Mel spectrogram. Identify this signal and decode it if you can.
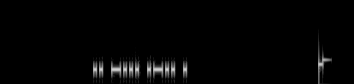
Morse code, heard as a keyed tone, about 40 wpm, 700 Hz. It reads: IBLE
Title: Prefixes and Suffixes 40wpm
